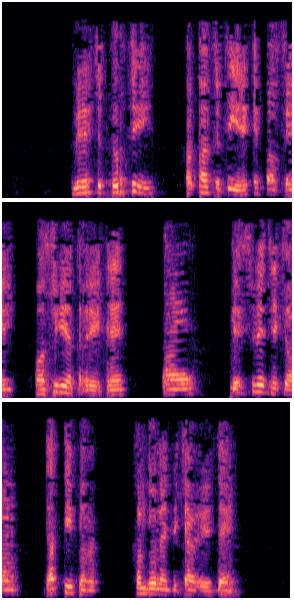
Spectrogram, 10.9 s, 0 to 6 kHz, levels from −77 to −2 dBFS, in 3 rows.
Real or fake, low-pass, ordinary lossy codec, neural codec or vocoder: fake; 5.4 kHz; MP3, 24 kbps; codec, 44.1 kHz, 1.7 kbps, Pupu-Codec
